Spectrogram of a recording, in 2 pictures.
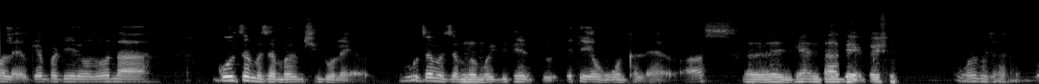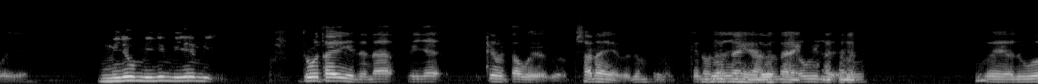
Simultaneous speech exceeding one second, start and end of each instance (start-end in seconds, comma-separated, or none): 17.3-18.9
